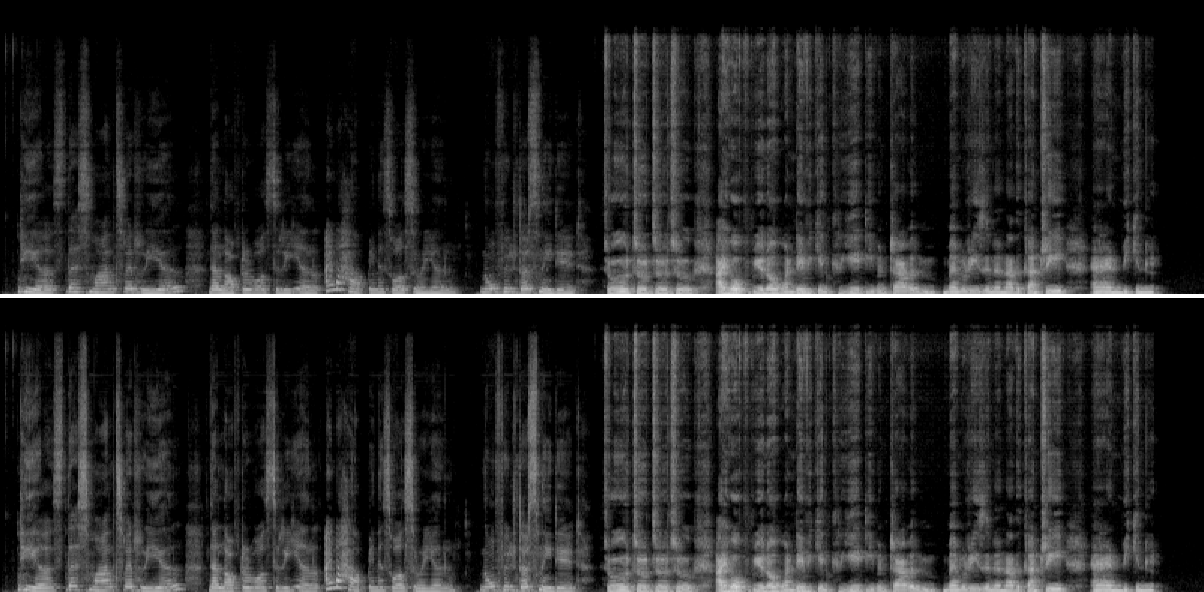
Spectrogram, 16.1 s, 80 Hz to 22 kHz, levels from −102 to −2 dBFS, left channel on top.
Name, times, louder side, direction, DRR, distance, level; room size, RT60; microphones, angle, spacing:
voice 1, 0.2-6.1 6.4-7.8, right 1 dB, 35° right, 1.0 m, -39 dB
voice 2, 8.0-15.4, equal, ahead, 0.4 m, -30 dB
8.4 x 5.9 x 2.7 m
head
